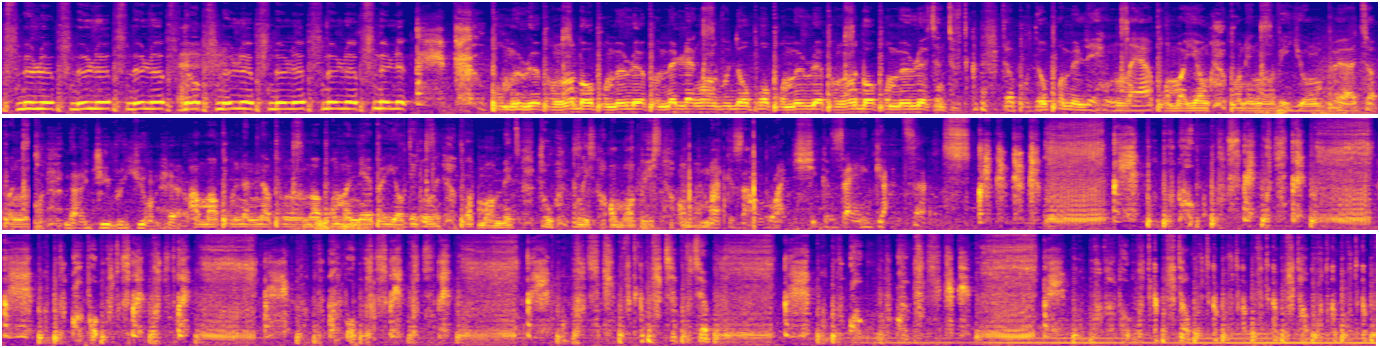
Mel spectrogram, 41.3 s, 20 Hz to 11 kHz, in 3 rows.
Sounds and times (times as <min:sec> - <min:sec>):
Beatboxing: 0:00.0 - 0:21.7, 0:22.4 - 0:41.2.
